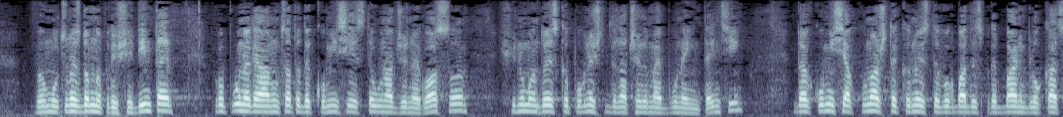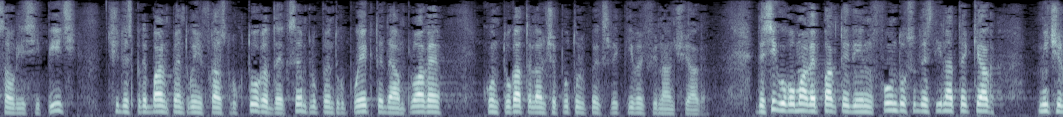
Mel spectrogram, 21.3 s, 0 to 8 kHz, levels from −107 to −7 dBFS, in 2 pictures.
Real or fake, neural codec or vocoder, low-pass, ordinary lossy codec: real; none; none; none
